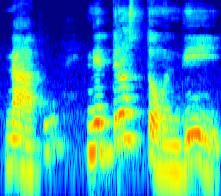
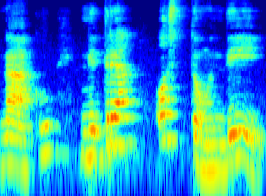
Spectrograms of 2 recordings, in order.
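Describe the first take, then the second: First: The last two words run together quickly. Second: Each word is said fully and separately.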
